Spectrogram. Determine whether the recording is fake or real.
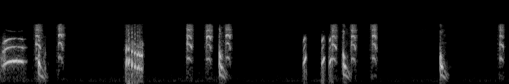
real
